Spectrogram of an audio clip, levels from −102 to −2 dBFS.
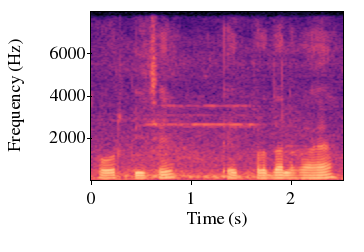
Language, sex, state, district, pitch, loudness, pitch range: Hindi, male, Uttar Pradesh, Saharanpur, 125 Hz, -18 LUFS, 120-125 Hz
